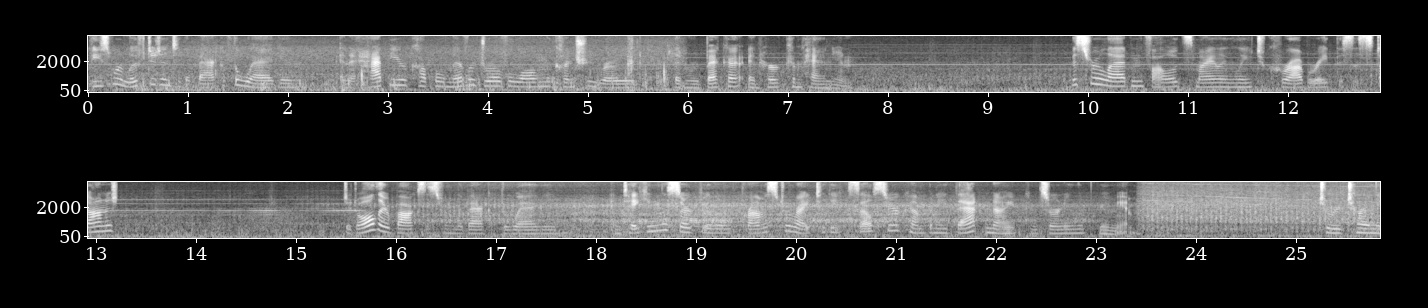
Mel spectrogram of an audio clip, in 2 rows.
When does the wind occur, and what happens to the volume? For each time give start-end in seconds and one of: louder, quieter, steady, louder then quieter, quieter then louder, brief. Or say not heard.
0.0-25.7 quieter.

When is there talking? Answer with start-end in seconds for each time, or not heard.
0.0-7.7, 9.8-13.2, 15.4-23.5, 25.1-25.7.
